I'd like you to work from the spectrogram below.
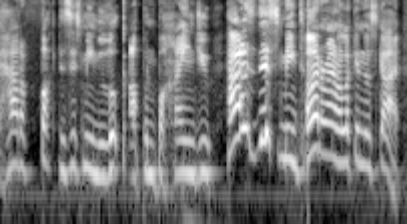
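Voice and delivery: incredulous rant. Retold or imitated. Exasperated retelling of wife misunderstanding.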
